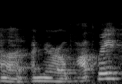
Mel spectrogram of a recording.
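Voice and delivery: normal talking voice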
